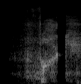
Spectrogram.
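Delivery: dismayed curse under the breath; hushed, voiceless swear; whispered curse. Retold or imitated. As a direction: whisper it to yourself, defeated. Cursing after customer refuses rental.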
